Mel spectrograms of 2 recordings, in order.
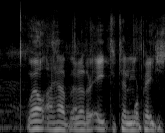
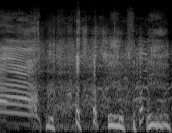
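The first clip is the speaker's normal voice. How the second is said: loud laughter; 5 semitones higher, 6 dB louder than usual. Real, not acted. Retelling wife's reaction.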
